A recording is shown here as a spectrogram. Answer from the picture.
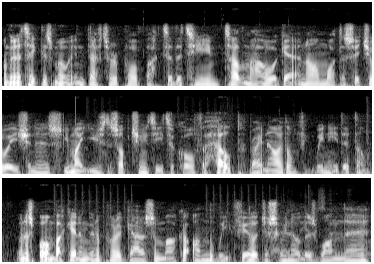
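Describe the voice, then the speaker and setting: A man speaks in a strong Scouse accent at a very fast pace, with hardly any pauses. His fairly low voice stays monotone and flat. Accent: Scouse, strong enough that some struggle. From Liverpool, England. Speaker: gaming tutorial youtuber. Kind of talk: tutorial voiceover. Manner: instructive, measured.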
